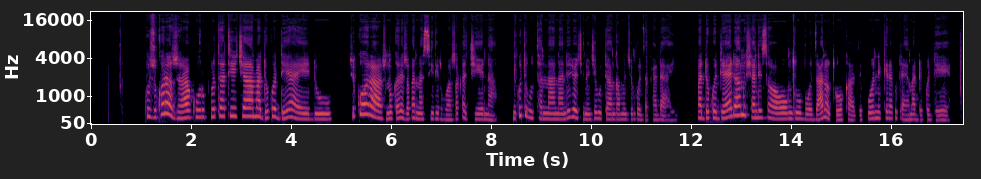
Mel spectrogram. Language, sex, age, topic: Ndau, male, 25-35, education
